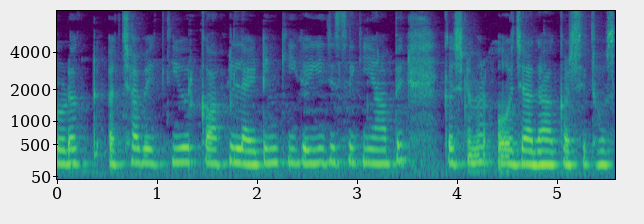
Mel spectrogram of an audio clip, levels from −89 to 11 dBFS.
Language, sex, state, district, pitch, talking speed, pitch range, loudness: Hindi, female, Bihar, Kishanganj, 210 Hz, 215 wpm, 195-220 Hz, -15 LUFS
